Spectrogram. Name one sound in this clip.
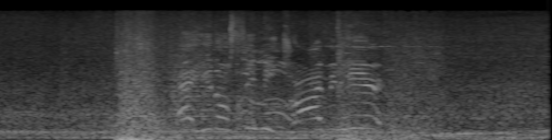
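Car tyres screech.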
